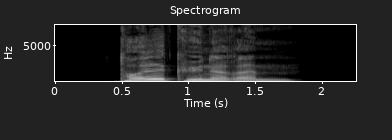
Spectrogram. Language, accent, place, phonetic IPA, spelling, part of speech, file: German, Germany, Berlin, [ˈtɔlˌkyːnəʁəm], tollkühnerem, adjective, De-tollkühnerem.ogg
- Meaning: strong dative masculine/neuter singular comparative degree of tollkühn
